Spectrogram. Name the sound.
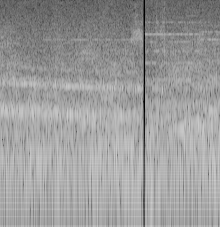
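sirens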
